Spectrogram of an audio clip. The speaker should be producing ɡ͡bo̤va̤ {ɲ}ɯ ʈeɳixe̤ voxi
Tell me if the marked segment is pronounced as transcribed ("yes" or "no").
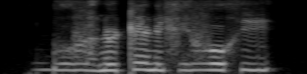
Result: no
